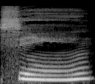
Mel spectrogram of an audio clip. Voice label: "xing3", pinyin

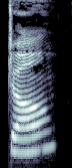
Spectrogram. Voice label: "zheng2", pinyin

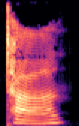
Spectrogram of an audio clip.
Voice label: "chan3", pinyin

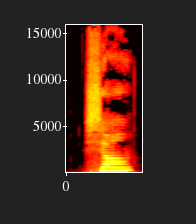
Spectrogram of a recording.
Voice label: "xiang1", pinyin

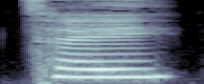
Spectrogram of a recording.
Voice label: "cei1", pinyin

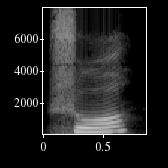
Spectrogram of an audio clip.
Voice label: "shuo2", pinyin

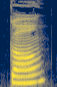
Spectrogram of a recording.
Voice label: "geng2", pinyin audio

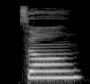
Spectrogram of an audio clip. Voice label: "zeng1", pinyin

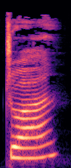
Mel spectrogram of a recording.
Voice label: "zhuan2", pinyin

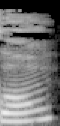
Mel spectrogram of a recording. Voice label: "gong2", pinyin audio

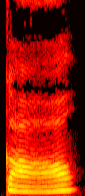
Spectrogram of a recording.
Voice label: "gao3", pinyin audio

